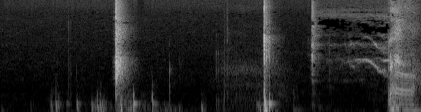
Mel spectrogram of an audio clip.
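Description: Two sharp, loud hand claps, made to sync audio before a show starts, ring out about a second and a half apart, with scattered low thumps and murmuring voices around them and a voice rising at the end.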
